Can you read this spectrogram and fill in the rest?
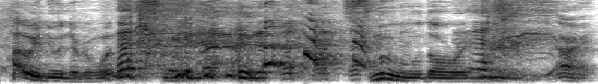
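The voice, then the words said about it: Smooth radio announcer voice. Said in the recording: “You got a radio voice.”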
